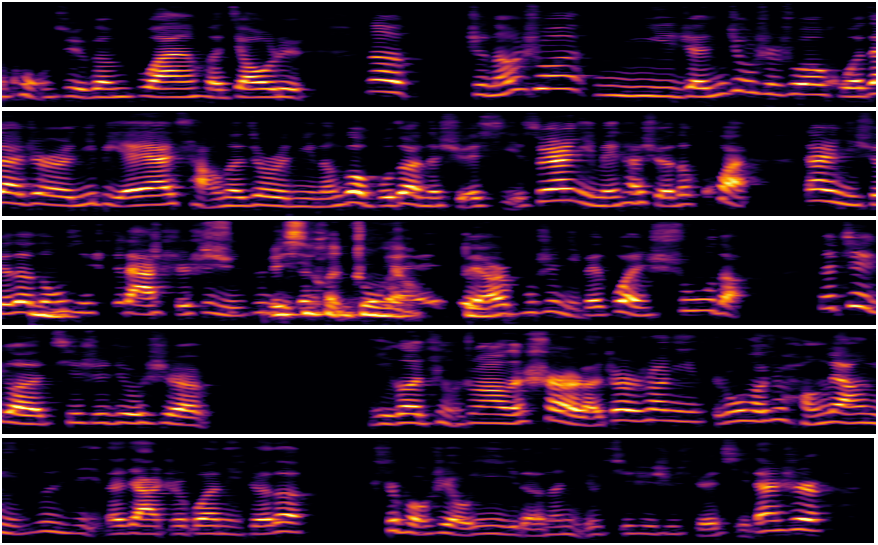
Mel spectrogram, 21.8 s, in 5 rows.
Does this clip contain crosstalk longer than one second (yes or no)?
yes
